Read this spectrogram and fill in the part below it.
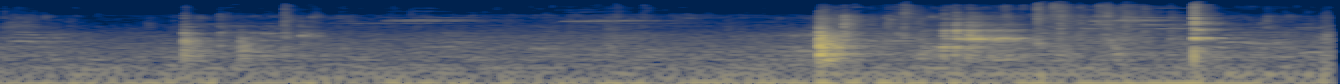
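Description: Cooked mutton curry being moved from a pressure cooker into a pan, with soft metallic clinks and scrapes of utensils against pots, a sharper knock near the end over low kitchen background noise.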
